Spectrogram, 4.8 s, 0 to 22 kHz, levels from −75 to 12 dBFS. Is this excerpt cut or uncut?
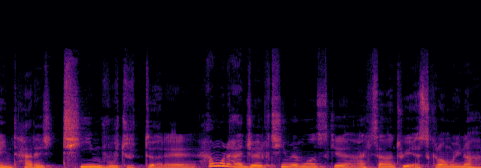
uncut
